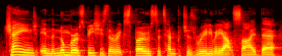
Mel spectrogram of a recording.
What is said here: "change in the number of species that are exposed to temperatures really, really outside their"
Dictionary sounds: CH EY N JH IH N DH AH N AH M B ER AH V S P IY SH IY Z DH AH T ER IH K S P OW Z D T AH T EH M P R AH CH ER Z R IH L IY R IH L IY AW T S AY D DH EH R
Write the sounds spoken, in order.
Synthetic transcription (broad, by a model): CH EY N JH IH N DH AH N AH M B ER AH V S P IY SH IY Z DH AH T ER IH K S P OW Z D T AH T EH M P R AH CH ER Z R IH L IY R IH L IY AW T S AY D DH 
